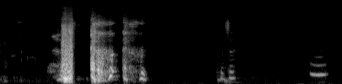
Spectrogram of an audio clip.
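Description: Three harsh coughs in a quick burst in a classroom, then two brief faint sounds after a pause, fairly close and otherwise quiet.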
